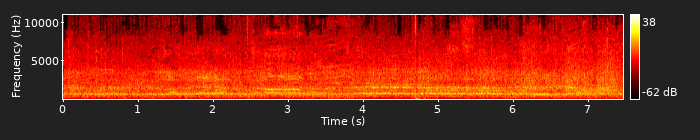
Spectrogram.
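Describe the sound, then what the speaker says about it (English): Football crowd at a 1994 League Cup semi-final between Sheffield Wednesday and Manchester United, United fans applauding and cheering Giggs; a steady, dense roar of stadium noise fills the whole stretch without letup. "Manchester United fans at that end rise to applaud the, well, brilliance is no other word,"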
